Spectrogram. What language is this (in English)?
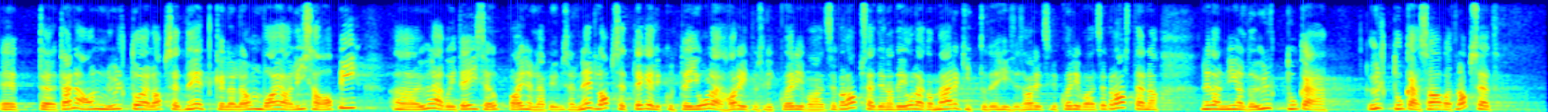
Estonian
